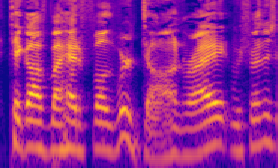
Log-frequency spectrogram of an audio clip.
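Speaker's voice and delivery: ordinary talk, nothing marked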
